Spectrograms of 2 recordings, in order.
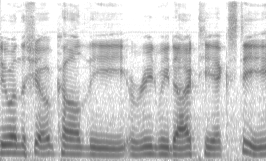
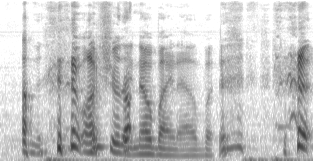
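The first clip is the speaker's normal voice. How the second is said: loud, swooping speech broken up by giggles; 3 semitones higher, 5 dB louder than usual. Announcing sad news about a death, laughing while talking. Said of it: "I gotta stop laughing".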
